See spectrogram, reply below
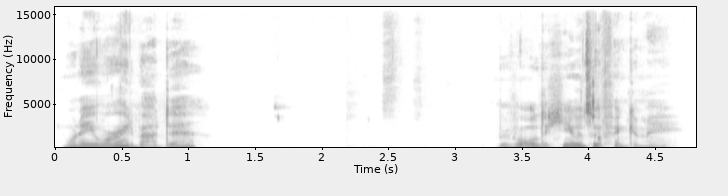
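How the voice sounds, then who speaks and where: A man performs as a demon king in an intimate audio roleplay. The voice is husky and full of gravelly fry, sitting at a middling pitch. Lines are delivered theatrically and deliberately, with lingering pauses, as a possessive yet devoted lover. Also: big pitch swings, dark tone. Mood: warm, reassuring. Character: demon king, menacing captor act turning tender, devoted lover. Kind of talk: intimate ASMR roleplay acting.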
